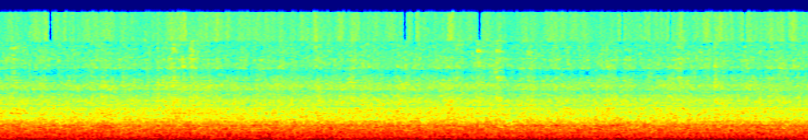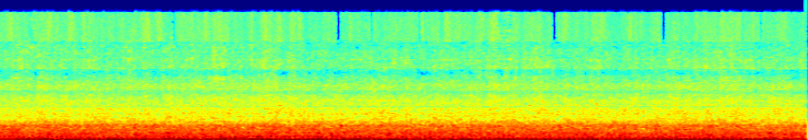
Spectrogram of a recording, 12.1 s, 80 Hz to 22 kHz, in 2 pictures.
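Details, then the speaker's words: Troy Bilt Storm 2660 snowblower that fired but wouldn't run, old gas suspected, after carburetor cleaning clearing a pinhole-clogged emulsion tube: small single-cylinder holds a steady, even drone, constant pitch, no misses or surging; runs cleanly. "We'll start it back up. Make sure it runs."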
